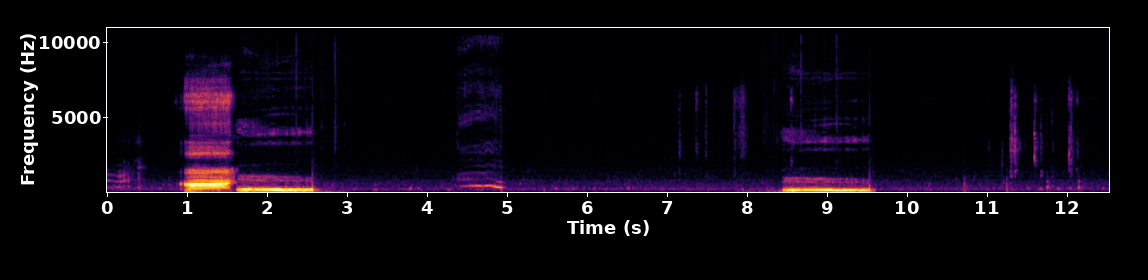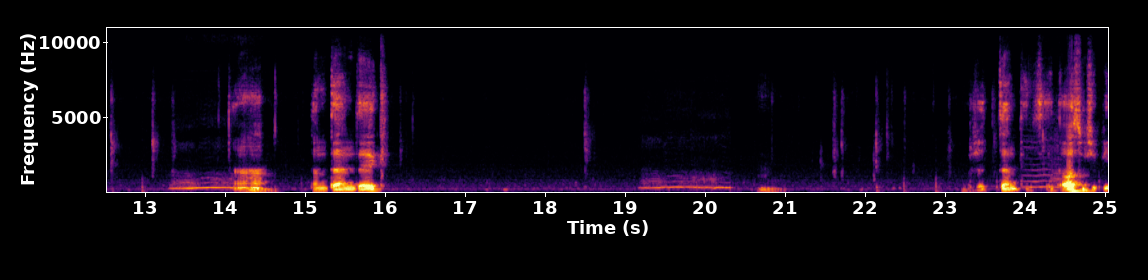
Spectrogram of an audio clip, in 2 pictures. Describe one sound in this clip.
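A creature grunts and snorts nearby.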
